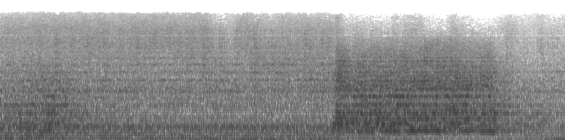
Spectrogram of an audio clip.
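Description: Diesel freight locomotive's air horn sounding as the train approaches: a blast that fades after about a second, then a louder blast about halfway in that holds for two to three seconds, over the low rumble of the train.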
